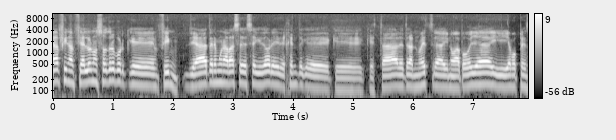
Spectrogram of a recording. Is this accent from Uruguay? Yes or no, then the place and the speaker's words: no; Jaén, Andalusia, Spain; Yo soy de Jaén, por ejemplo.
